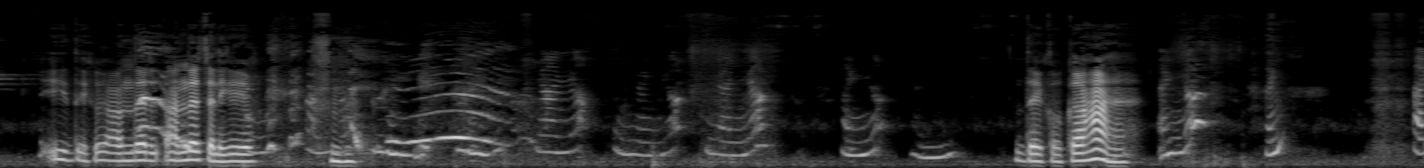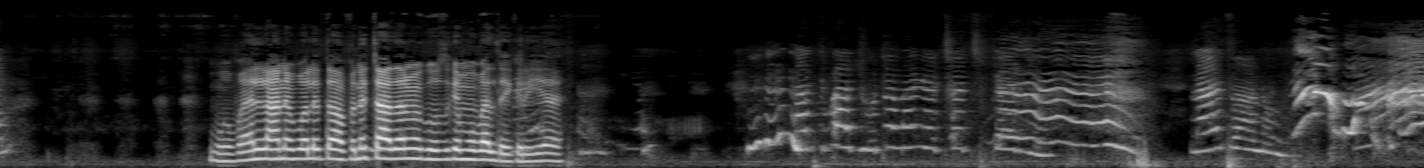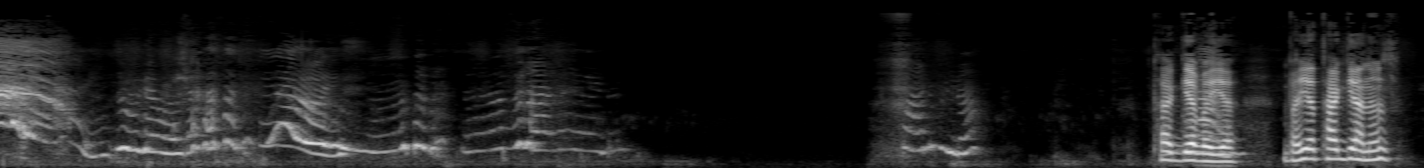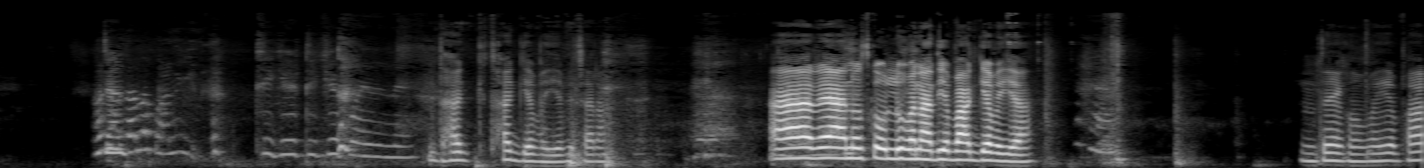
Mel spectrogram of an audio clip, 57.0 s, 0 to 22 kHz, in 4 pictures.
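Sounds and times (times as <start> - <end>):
child whining cry: 3.4 - 5.2, 24.2 - 25.7, 27.2 - 34.4, 49.7 - 50.2.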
